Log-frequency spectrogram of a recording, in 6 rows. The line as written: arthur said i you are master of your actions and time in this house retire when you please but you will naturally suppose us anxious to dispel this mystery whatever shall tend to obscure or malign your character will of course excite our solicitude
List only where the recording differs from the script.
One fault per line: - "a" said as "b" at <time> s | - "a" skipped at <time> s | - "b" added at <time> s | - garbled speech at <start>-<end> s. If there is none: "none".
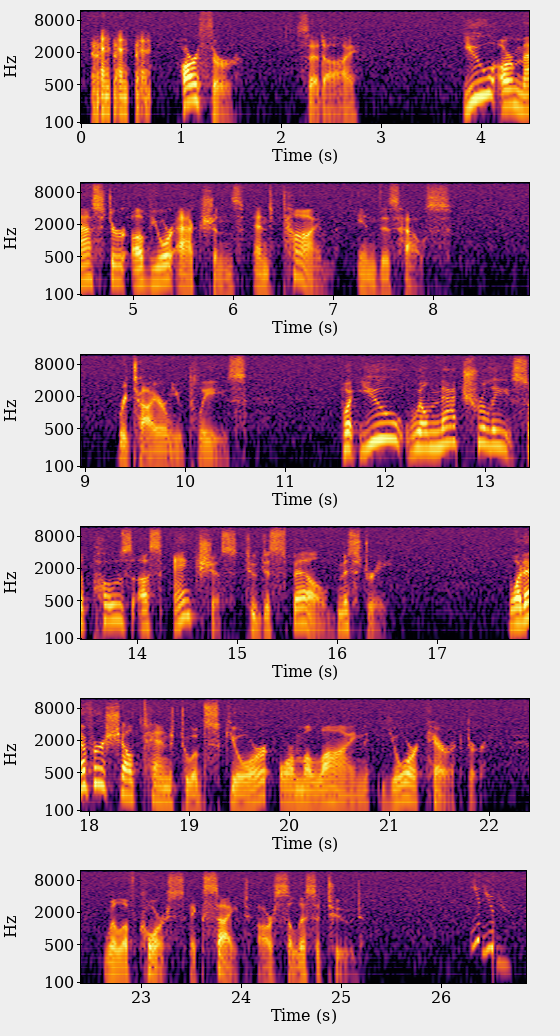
- "when" skipped at 9.8 s
- "this" skipped at 15.9 s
